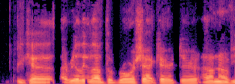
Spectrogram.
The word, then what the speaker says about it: Rorschach: Oh yeah, Rorschach. – Rorschach.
